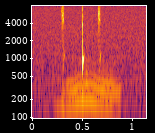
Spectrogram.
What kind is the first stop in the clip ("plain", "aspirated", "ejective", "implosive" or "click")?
click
